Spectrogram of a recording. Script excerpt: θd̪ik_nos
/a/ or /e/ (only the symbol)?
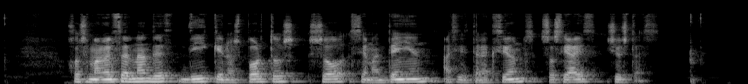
e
